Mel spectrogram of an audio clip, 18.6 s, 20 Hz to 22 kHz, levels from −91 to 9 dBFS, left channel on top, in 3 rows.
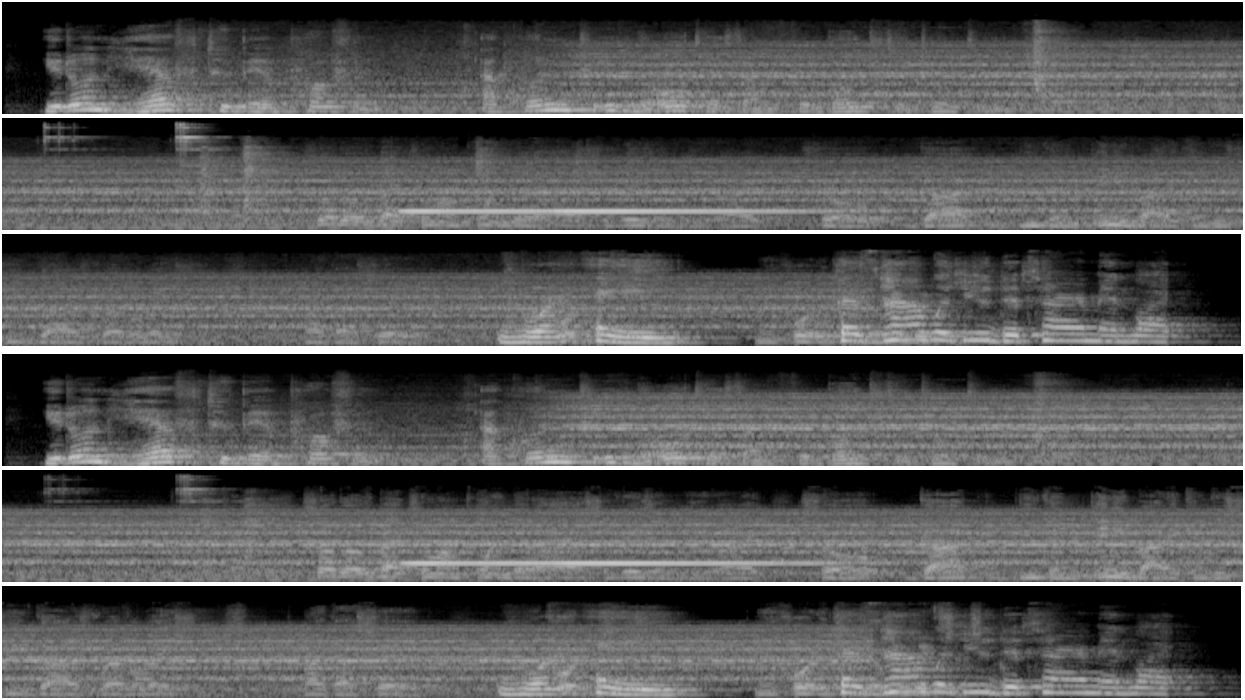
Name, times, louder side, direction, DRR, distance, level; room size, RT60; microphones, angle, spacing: voice 1, 0.2-1.9 2.4-5.1, equal, ahead, 2 dB, 2.0 m, -27 dB
sound 1, 0.8-15.7, equal, 40° left, 2.1 m, -29 dB
sound 2, 2.6-16.8, right 4 dB, 25° right, 2.0 m, -32 dB
sound 3, 6.4-8.3, left 11 dB, 65° left, 3.3 m, -36 dB
voice 2, 7.1-13.6 13.9-15.4 16.2-17.1 17.4-17.5, right 2 dB, 50° right, 6 dB, 1.9 m, -33 dB
voice 3, 14.9-15.9 16.6-18.2, left 2 dB, 20° left, 9 dB, 0.7 m, -23 dB
16.0 x 13.5 x 5.9 m, 0.69 s
head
